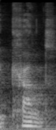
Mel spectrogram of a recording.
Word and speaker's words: can't: And I think it's because most native speakers don't pronounce the T at the end of the negative can't.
